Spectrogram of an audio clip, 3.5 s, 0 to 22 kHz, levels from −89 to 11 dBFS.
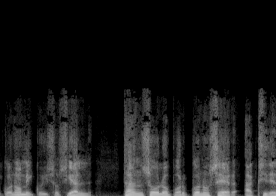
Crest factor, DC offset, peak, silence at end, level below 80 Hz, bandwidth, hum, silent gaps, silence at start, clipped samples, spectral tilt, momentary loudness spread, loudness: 18 dB; under 0.1%; -4 dBFS; 0 s; -48 dBFS; 12 kHz; none; none; 0.05 s; under 0.1%; -6 dB/octave; 8 LU; -23 LUFS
